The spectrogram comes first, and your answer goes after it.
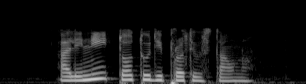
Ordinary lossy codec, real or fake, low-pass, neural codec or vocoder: none; fake; 5.4 kHz; vocoder, 24 kHz, 100 mel bands, Vocos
